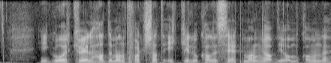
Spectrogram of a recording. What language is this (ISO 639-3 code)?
nor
